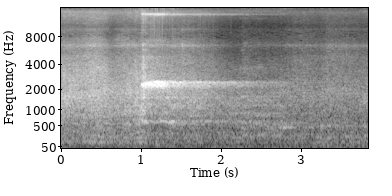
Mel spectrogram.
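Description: A whistle blows a long shrill note.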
